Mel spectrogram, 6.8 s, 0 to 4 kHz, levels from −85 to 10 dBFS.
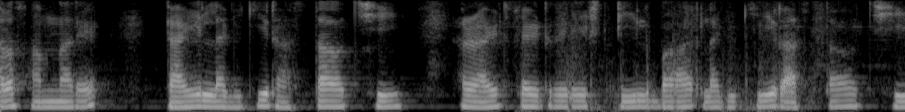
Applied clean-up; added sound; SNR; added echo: neural separator model SepFormer DNS4.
